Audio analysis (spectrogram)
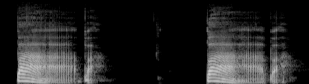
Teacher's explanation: So we've got the fourth tone, ba, with the fifth tone at the end.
